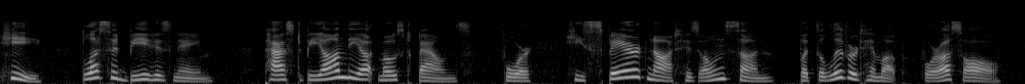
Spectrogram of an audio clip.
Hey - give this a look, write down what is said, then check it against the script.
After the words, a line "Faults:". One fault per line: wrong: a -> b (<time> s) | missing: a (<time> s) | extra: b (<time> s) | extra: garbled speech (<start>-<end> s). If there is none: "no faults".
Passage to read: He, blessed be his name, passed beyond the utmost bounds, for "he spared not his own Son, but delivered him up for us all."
He, blessed be his name, passed beyond the utmost bounds, for "he spared not his own Son, but delivered him up for us all."
Faults:
no faults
